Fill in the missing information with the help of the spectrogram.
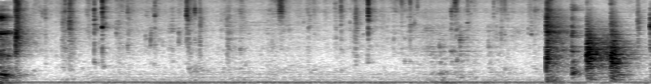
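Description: Scattered small clicks and clinks of objects being handled over a steady low hum. A brief cluster of louder clattering or rustling comes about five and a half seconds in.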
